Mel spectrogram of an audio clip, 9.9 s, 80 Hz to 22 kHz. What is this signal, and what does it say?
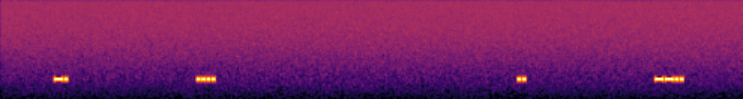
Morse code, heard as a keyed tone, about 36 wpm, spaced as for 5 wpm, 880 Hz. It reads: NH IZ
